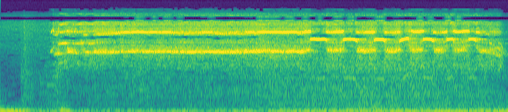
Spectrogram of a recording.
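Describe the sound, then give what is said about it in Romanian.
A shrill, piercing whistle imitating a kestrel's cry starts after a brief pause and holds loud and steady, then wavers in quick pulses toward the end, with low rumbling noise underneath. “și venea Uliul și venea și prietenul lui Vindereu pentru a speria păsările celelalte.”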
